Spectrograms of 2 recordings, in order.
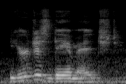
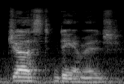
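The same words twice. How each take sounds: First: Said in the usual way. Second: Slow, weighted just damaged; slow repeat. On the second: Real, not acted. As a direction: drag it out for emphasis.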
